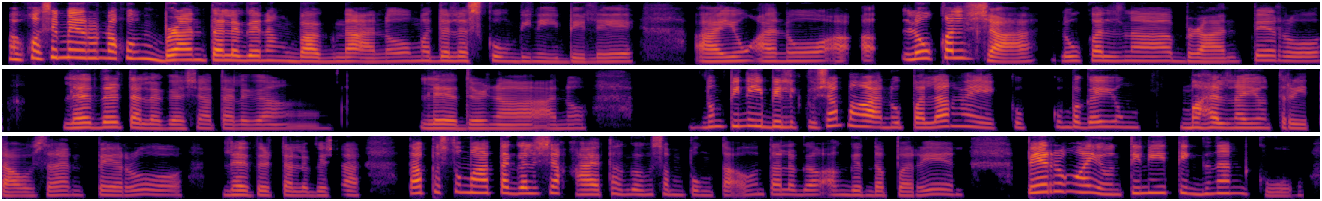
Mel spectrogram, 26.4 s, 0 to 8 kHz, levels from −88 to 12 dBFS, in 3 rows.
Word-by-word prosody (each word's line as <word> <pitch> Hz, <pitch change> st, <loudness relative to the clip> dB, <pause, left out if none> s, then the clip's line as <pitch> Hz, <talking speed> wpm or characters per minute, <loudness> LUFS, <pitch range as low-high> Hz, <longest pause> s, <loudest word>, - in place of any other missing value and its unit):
Ako 285 Hz, +4 st, +4 dB
kasi 370 Hz, +4 st, +7 dB
meron 350 Hz, -2 st, +8 dB
akong 325 Hz, -3 st, +2 dB
brand 255 Hz, +1 st, +7 dB
talaga 240 Hz, -2 st, +5 dB
ng 220 Hz, -2 st, -5 dB
bag 195 Hz, -2 st, +1 dB
na 195 Hz, -2 st, +1 dB
ano 190 Hz, +3 st, -8 dB
madalas 210 Hz, -1 st, +3 dB
kong 200 Hz, -4 st, -8 dB
binibili, 180 Hz, -1 st, -7 dB, 0.5 s
ah, 190 Hz, 0 st, +2 dB
yung 205 Hz, +2 st, -3 dB
ano, 200 Hz, +1 st, -4 dB
ah -, -, -4 dB
ah, -, -, -6 dB, 0.2 s
lokal 340 Hz, +5 st, +5 dB
siya, 190 Hz, -, +3 dB, 0.2 s
lokal 215 Hz, 0 st, -4 dB
na 210 Hz, -1 st, -3 dB
brand 185 Hz, -1 st, -4 dB
pero 210 Hz, -4 st, -5 dB, 0.4 s
leather 235 Hz, +2 st, +2 dB
talaga 195 Hz, -5 st, -3 dB
siya, 200 Hz, +2 st, -7 dB
talagang 185 Hz, -, -11 dB, 0.6 s
leather 185 Hz, -1 st, -3 dB
na 185 Hz, 0 st, -5 dB
ano. 190 Hz, +2 st, -13 dB, 0.7 s
Nung 260 Hz, +5 st, -7 dB
binibili 280 Hz, -4 st, +3 dB
ko 240 Hz, 0 st, -11 dB
siya 310 Hz, +7 st, +3 dB
mga 275 Hz, -7 st, +4 dB
ano 235 Hz, -, -7 dB
pa 230 Hz, -1 st, -3 dB
lang, 270 Hz, +5 st, +1 dB
eh, 230 Hz, -4 st, -2 dB
ku 225 Hz, -, -13 dB, 0.2 s
kumbaga 250 Hz, -1 st, -7 dB
yung 250 Hz, -1 st, -2 dB, 0.2 s
mahal 230 Hz, 0 st, +1 dB
na 220 Hz, -, +1 dB
yung 215 Hz, 0 st, -6 dB
3,000 195 Hz, 0 st, -7 dB
pero 215 Hz, +1 st, -8 dB, 0.2 s
leather 205 Hz, -2 st, -3 dB
talaga 190 Hz, -2 st, -8 dB
siya. 200 Hz, +1 st, -8 dB, 0.3 s
Tapos 305 Hz, +3 st, +4 dB
tumatagal 305 Hz, -5 st, +2 dB
siya 295 Hz, -1 st, +2 dB
kahit 230 Hz, +2 st, -1 dB
hanggang 230 Hz, -3 st, -9 dB
sampung 215 Hz, -3 st, -9 dB
taon, 220 Hz, +4 st, -9 dB
talagang 225 Hz, -1 st, -6 dB
ang 215 Hz, -1 st, -11 dB
ganda 195 Hz, -1 st, -9 dB
pa 190 Hz, -2 st, -9 dB
rin. 230 Hz, +3 st, -8 dB, 0.4 s
Pero 355 Hz, +3 st, +7 dB
ngayon 315 Hz, -9 st, +2 dB
tinitingnan 290 Hz, -2 st, -1 dB
ko, 175 Hz, 0 st, -17 dB
220 Hz, 150 wpm, -24 LUFS, 195-255 Hz, 0.7 s, meron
